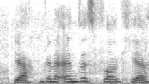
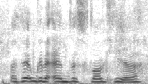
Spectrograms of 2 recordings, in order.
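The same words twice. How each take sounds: First: Said in the usual way. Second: Gasping between phrases, winded; out of breath. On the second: Real, not acted. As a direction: push the words out while still panting. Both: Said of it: "Sorry, I'm so out of breath".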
